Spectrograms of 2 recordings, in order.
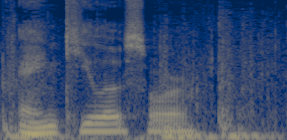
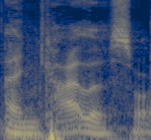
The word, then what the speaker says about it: ankylosaur: kentrosaur ankylosaur and kylosaur which is more commonly pronounced ankylosaur um it's actually pronounced and kylosaur i found out that's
